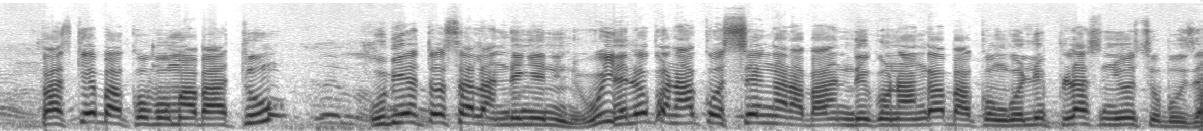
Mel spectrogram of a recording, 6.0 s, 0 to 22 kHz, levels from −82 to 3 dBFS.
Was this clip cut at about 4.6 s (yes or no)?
no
